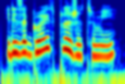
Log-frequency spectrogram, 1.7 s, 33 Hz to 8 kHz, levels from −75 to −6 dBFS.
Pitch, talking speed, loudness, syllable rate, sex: 250 Hz, 250 wpm, -16 LUFS, 6.0 syllables/s, female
